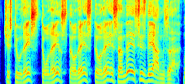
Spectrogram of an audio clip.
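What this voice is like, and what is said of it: Put-on Italian accent. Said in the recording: “Why have you done that in an accent? ... I was doing the Italian accent.”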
